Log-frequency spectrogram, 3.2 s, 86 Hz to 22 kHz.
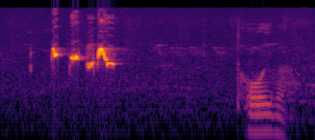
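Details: Red-whiskered bulbul decoy bird used for trapping, Dong Nai, 15 November 2017; a quick phrase of four warbling whistled notes, followed after a pause by a brief low human voice.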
